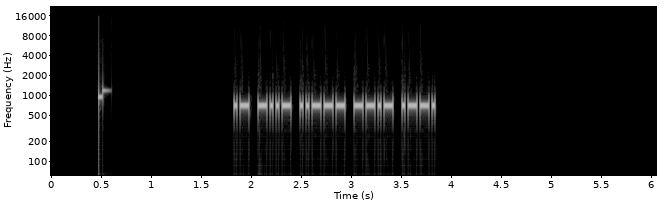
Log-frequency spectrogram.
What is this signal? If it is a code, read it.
Morse code, heard as a keyed tone, about 38 wpm, 700 Hz. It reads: AX2QP
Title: Code Groups - 5 Letter:Numbers - 40wpm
